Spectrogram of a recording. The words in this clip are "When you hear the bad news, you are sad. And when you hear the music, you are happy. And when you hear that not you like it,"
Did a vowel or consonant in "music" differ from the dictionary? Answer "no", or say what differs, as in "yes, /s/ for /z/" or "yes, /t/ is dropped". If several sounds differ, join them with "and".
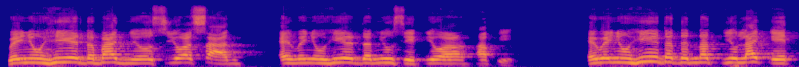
yes, /s/ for /z/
